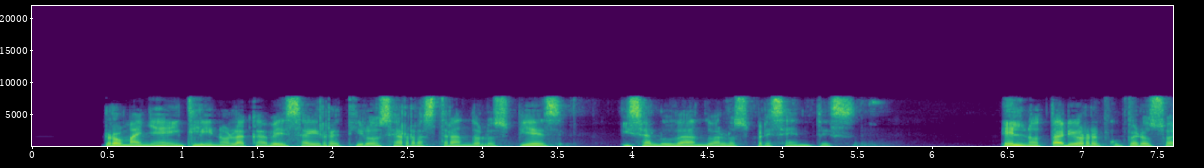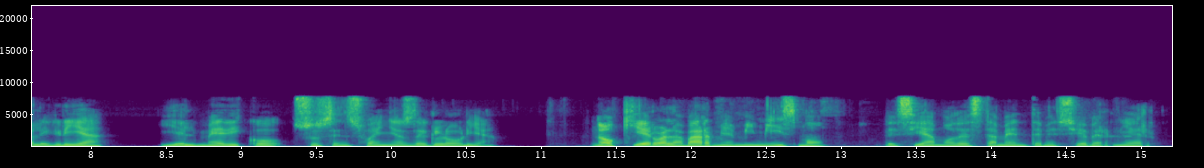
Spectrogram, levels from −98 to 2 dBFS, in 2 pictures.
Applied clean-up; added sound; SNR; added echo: neural mask model DeepFilterNet 3.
